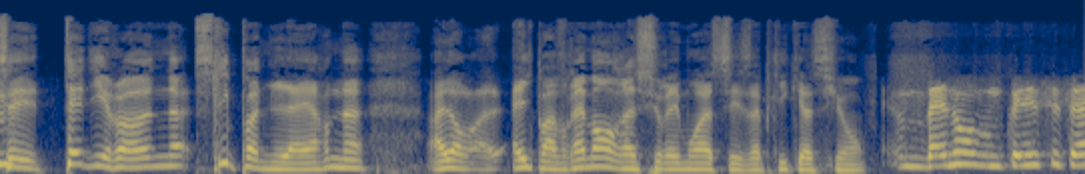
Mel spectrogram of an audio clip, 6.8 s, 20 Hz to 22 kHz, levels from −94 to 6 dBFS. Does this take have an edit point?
yes; 3 cuts; at 1.2 s, 3.3 s, 5.5 s

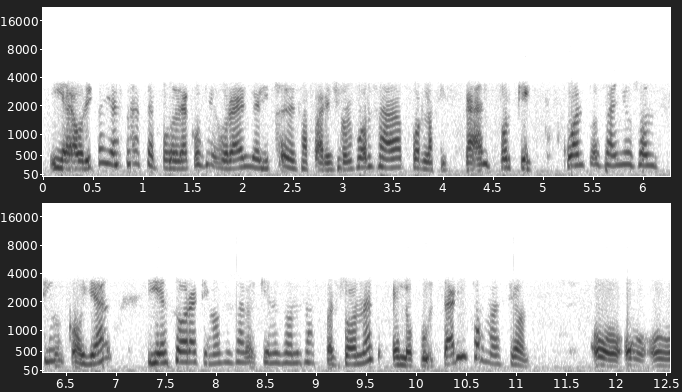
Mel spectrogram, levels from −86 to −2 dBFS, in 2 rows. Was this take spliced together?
no; 0 cuts

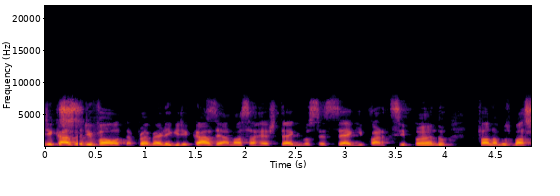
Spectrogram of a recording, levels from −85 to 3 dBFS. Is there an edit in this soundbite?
no; 0 cuts

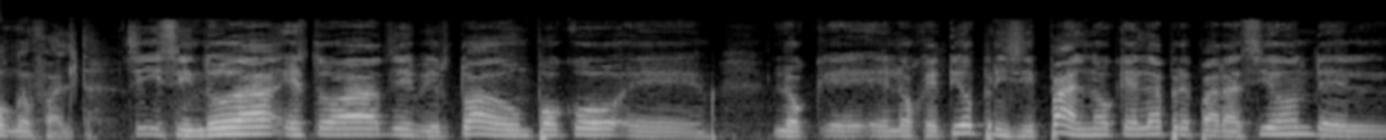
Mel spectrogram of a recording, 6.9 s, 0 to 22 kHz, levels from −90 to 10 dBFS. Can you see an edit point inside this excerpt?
yes; 1 cut; at 1.4 s

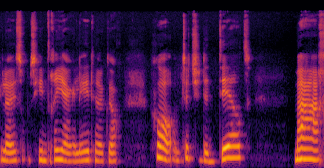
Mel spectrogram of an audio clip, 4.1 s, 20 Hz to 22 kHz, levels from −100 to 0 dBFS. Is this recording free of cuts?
no; 1 cut; at 2.3 s

